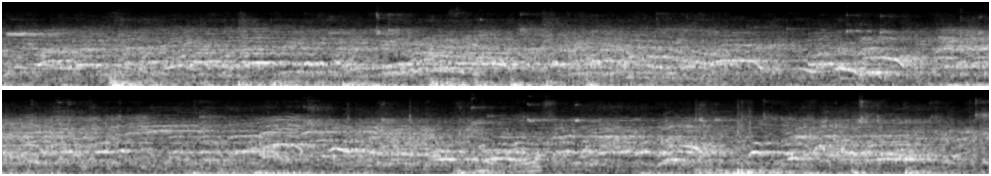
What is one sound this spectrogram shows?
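Sneakers squeak sharply on a hard floor in a large echoing gym.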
